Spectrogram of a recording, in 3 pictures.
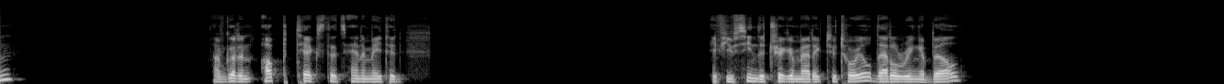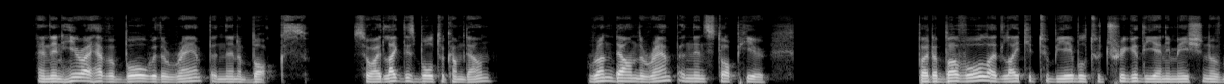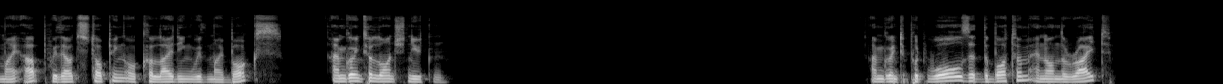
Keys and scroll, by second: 29.5 F5.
